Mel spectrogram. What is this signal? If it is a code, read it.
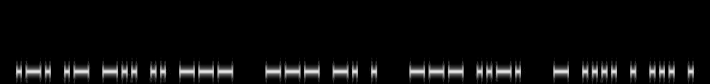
Morse code, heard as a keyed tone, about 25 wpm, 600 Hz. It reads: RADIO ONE OF THESE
